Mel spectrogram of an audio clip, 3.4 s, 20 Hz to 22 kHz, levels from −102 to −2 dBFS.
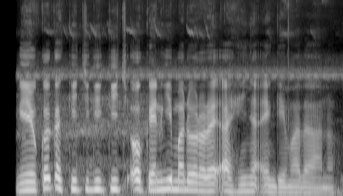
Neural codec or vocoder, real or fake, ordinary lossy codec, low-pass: none; real; none; none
